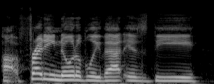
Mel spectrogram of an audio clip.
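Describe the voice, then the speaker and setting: A podcast co-host reads his prepared film analysis methodically, listing details and often saying "um" and "like," while his voice is giving out. His voice sits high at a normal speed, with a fairly bright, clear, resonant tone. The recording is clean studio sound with no room noise.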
